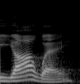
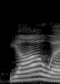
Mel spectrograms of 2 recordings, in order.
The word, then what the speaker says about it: Yahweh: as best we know, if you were to pronounce it, would be Yahweh, it has often been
